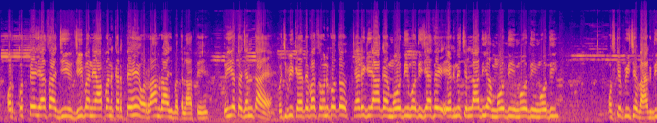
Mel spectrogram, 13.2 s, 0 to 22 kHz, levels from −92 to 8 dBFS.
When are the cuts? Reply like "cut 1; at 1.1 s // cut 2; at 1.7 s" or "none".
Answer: cut 1; at 4.3 s // cut 2; at 5.5 s // cut 3; at 7.0 s

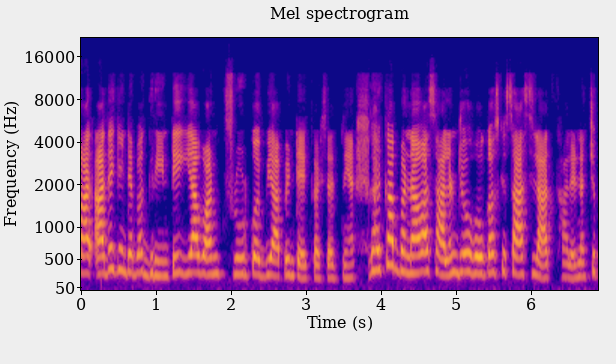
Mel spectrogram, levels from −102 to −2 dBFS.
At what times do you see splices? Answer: cut 1; at 3.7 s

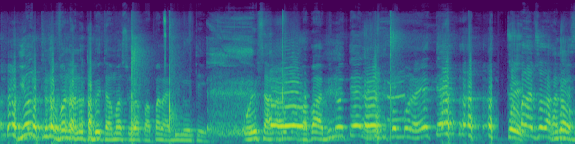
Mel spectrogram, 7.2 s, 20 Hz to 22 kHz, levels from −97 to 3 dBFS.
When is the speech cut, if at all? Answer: cut 1; at 6.2 s

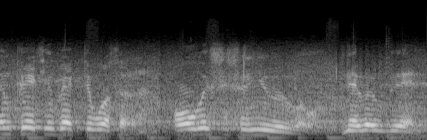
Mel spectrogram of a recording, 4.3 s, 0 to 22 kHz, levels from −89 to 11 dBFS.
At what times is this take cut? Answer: cut 1; at 1.5 s

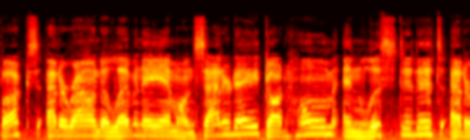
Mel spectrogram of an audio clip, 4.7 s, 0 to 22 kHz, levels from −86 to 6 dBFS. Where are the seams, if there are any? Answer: cut 1; at 2.6 s

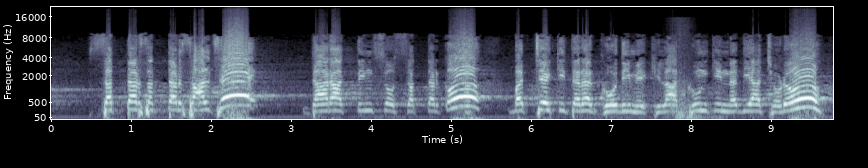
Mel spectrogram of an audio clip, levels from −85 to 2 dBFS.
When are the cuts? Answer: cut 1; at 7.9 s

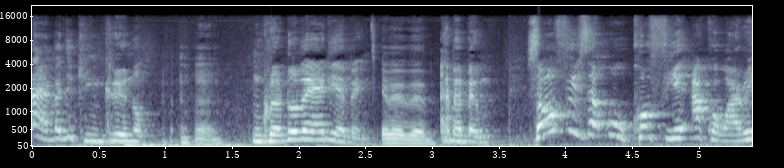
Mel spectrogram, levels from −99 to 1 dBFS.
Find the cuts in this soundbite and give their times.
cut 1; at 3.6 s

